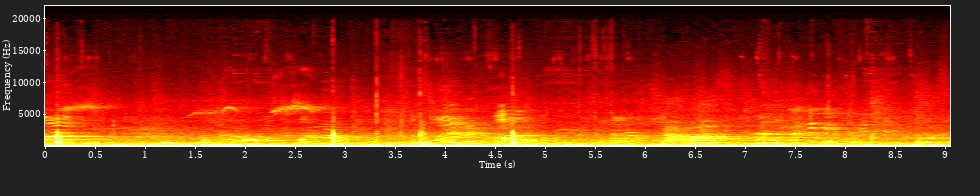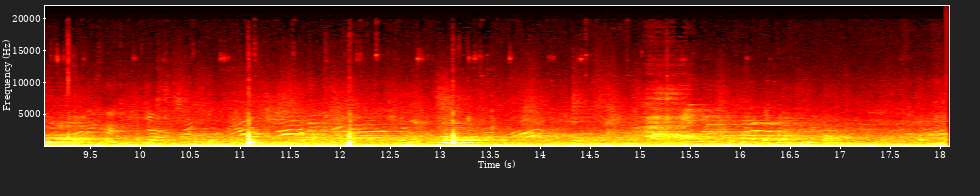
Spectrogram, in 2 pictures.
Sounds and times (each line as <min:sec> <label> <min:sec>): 0:00.0 girl practising skateboard 0:06.2
0:00.0 youngsters playing streetball 0:18.0
0:06.8 girl practising skateboard 0:13.7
